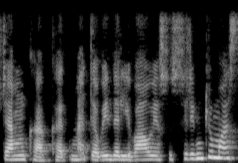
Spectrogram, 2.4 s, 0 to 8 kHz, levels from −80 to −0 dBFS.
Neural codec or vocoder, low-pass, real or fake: codec, 24 kHz, 0.9 kbps, WavTokenizer, medium speech release version 2; 7.2 kHz; fake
